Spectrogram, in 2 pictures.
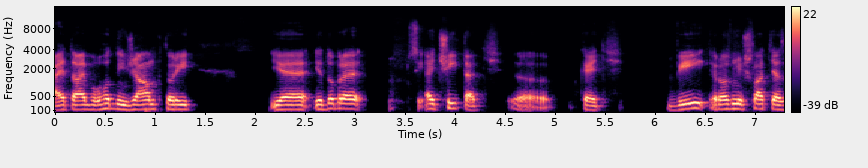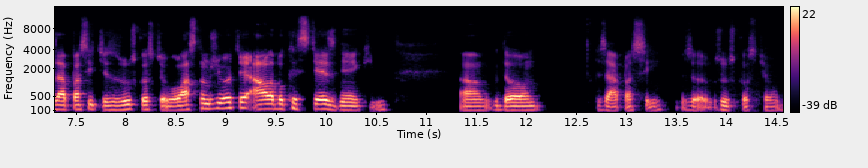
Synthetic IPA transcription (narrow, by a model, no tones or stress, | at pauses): ajɛt̪ɔajʋɔɦɔd̪niːʒɛlmkt̪ɔɾiː | jɛjɛd̪ɔbɾɛː | siʔajt͡ʃiːt̪ac | kɛc | ʋiɾɔzmiːʃlacɛazaːpasiːcɛzuːskɔscɔʊʋɔʋlast̪nɔmʒiʋɔcɛʔa̰lɛbɔkɛcscɛzɲɪɛkiːm | ɡd̪ɔ | zaːpasiːz̰zuːskɔscɔʊ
